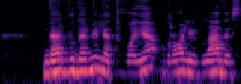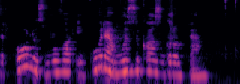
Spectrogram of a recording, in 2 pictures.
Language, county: Lithuanian, Kaunas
